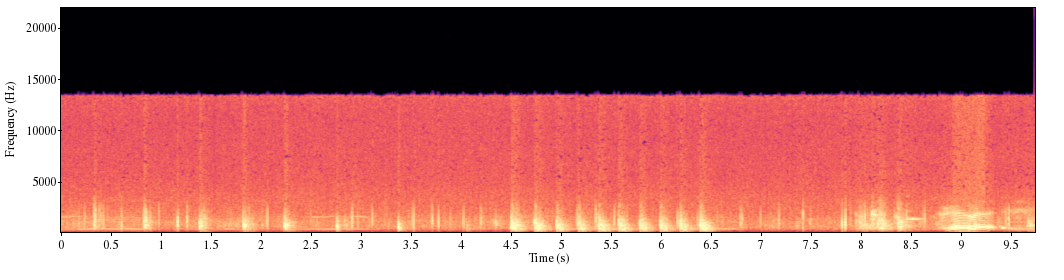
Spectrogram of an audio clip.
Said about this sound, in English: Hold on! Seem to be here in the yard, Victor. I'll have to knock on the door.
